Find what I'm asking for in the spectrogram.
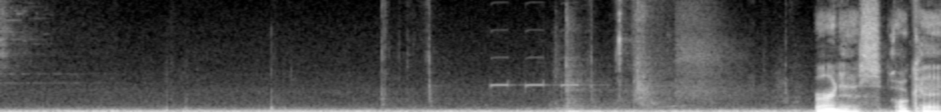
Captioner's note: beeping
